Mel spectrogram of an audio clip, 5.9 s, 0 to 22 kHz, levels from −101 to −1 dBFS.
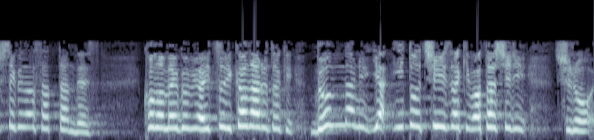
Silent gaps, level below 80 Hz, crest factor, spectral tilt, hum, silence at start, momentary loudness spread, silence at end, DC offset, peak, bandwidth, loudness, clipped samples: none; -64 dBFS; 16 dB; 0 dB/octave; none; 0 s; 12 LU; 0 s; under 0.1%; 0 dBFS; 6.6 kHz; -15 LUFS; under 0.1%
